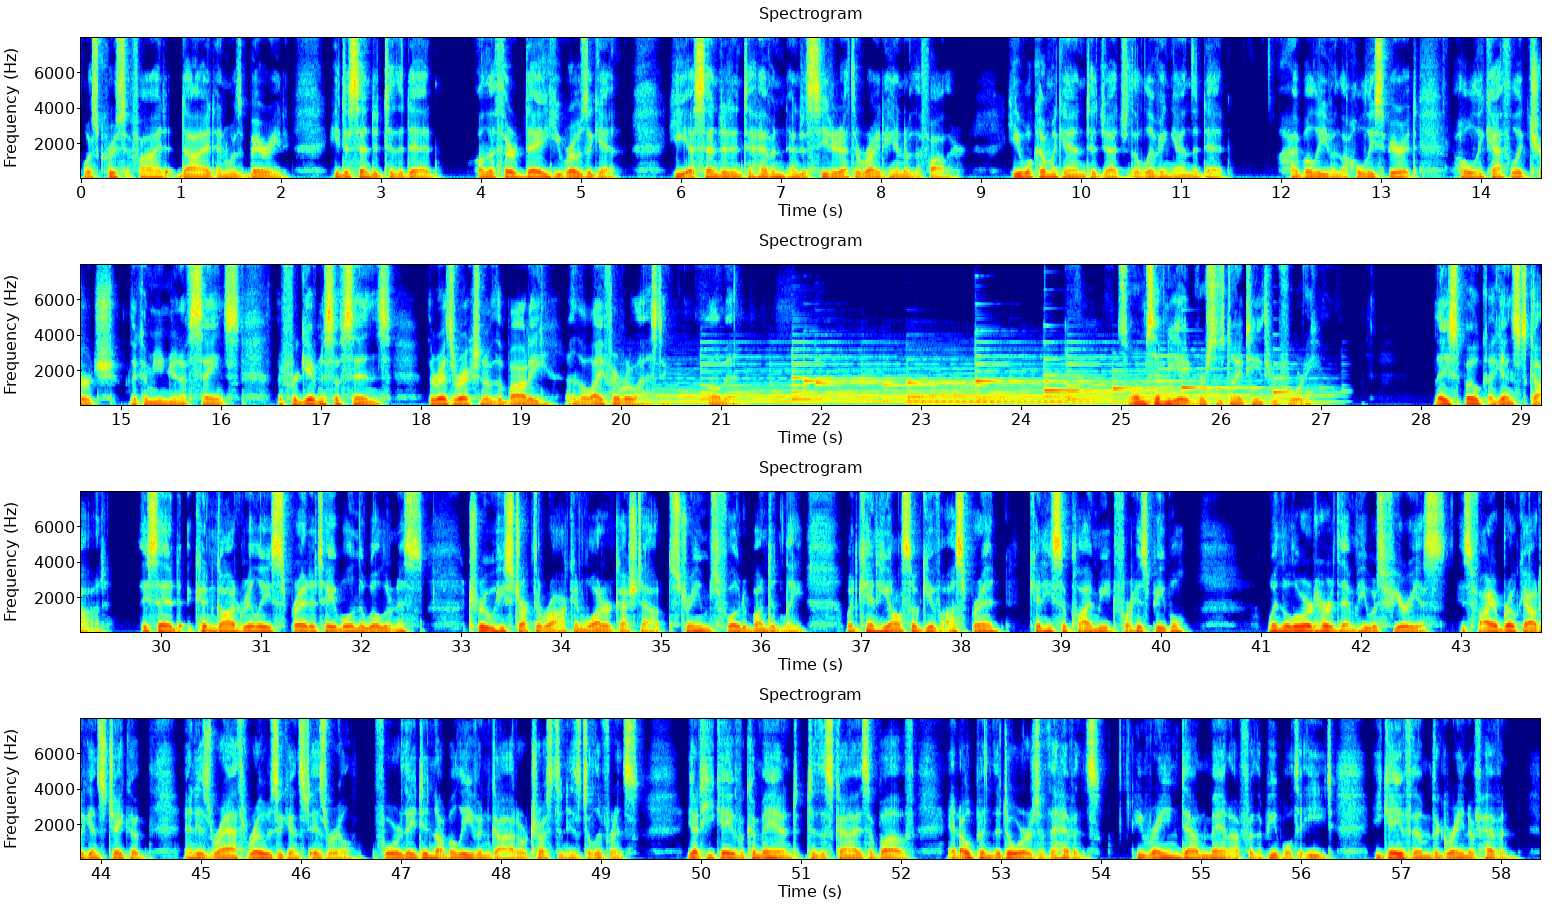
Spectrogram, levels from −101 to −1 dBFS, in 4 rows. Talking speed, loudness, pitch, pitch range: 185 wpm, -24 LUFS, 80 Hz, 75-85 Hz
